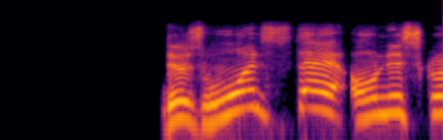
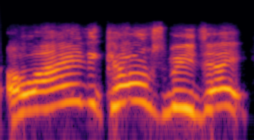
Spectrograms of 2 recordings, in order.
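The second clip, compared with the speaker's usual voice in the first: higher-pitched mock protest; put-on defensive whine, pitched up; mocking excuse; 5 semitones higher than usual. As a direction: imitate someone dodging the question. Mocking an opponent's excuse for dodging.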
